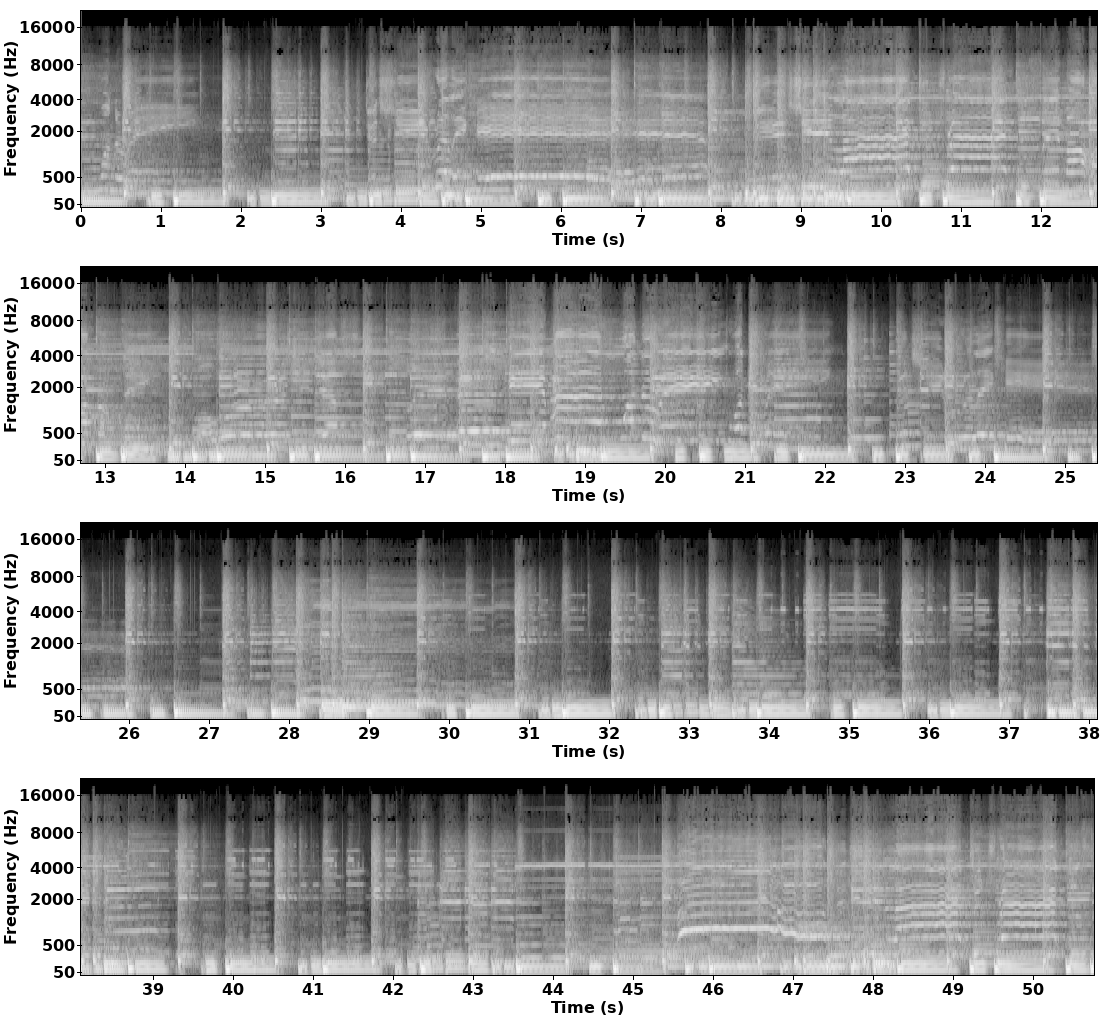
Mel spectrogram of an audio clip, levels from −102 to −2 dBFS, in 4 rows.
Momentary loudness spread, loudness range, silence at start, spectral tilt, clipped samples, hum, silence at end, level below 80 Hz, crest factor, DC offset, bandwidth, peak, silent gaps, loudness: 6 LU; 4 LU; 0 s; -4.5 dB/octave; under 0.1%; none; 0 s; -30 dBFS; 14 dB; under 0.1%; 16 kHz; -2 dBFS; none; -18 LUFS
